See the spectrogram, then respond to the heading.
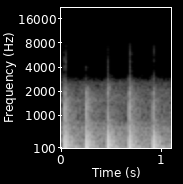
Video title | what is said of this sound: Sourdough Bread | it sounds hollow when you tap on its bottom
